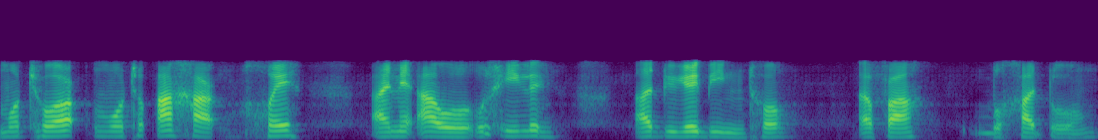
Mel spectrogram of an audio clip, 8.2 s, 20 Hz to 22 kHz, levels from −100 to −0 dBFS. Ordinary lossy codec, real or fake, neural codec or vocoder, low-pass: none; fake; codec, 24 kHz, 0.9 kbps, WavTokenizer, small release; 3.6 kHz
